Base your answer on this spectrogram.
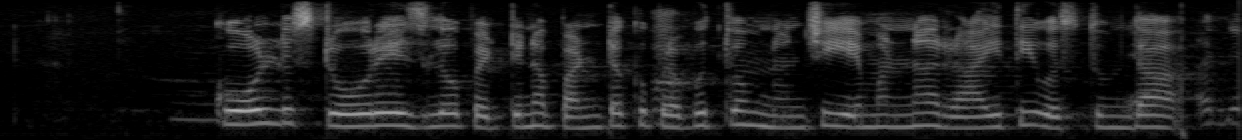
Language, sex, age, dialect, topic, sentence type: Telugu, female, 25-30, Southern, agriculture, question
